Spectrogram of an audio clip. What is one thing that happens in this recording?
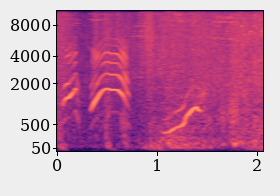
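A magical sparkle chimes and shimmers.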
